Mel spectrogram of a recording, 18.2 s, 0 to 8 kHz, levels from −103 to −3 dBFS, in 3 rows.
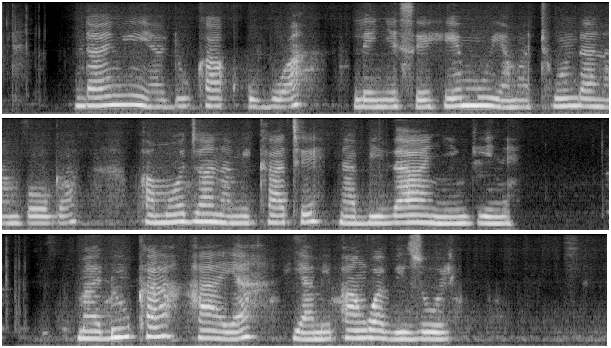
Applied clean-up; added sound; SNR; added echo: neural separator model SepFormer DNS4.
